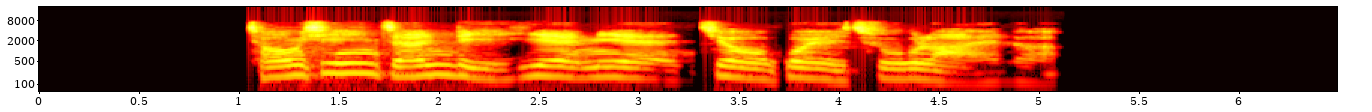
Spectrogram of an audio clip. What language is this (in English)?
Chinese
